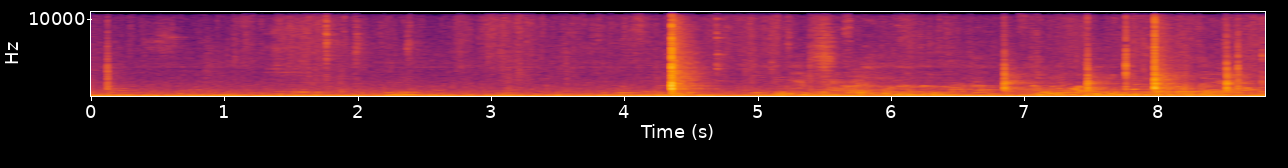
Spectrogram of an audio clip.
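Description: Tongs clink against a metal pot as noodles are tossed.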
